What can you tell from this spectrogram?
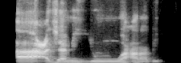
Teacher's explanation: Le seul endroit où on fait le tashil, c'est-à-dire le deuxième Hamza, on le transforme en moitié-moitié entre le alif et le Hamza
